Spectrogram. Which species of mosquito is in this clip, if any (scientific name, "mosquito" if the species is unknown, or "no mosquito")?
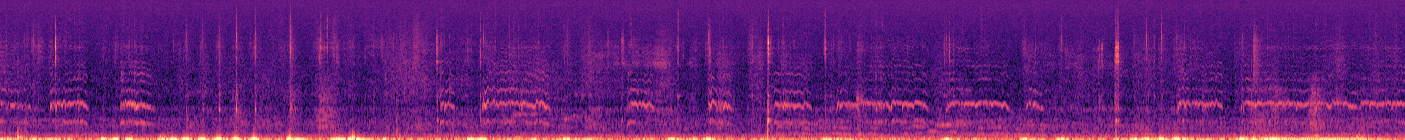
Culex pipiens complex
